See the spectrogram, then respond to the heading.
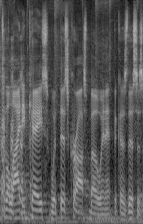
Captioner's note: laughs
